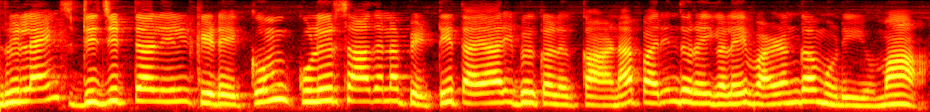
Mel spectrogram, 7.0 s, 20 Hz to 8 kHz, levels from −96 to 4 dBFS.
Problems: constant background noise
